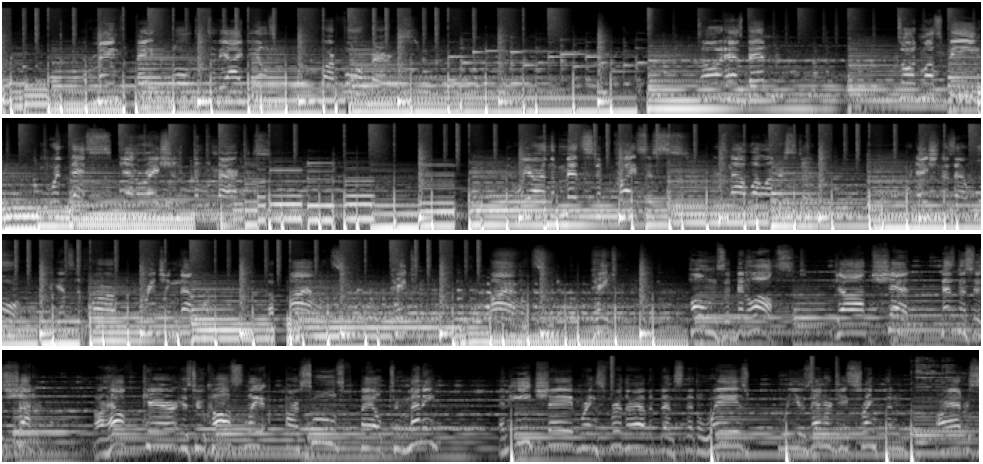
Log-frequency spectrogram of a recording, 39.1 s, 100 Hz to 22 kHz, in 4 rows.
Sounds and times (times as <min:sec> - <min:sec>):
Music: 0:00.0 - 0:39.1
Male speech, man speaking: 0:00.8 - 0:04.2, 0:07.0 - 0:07.8, 0:09.0 - 0:12.5, 0:14.9 - 0:18.0, 0:18.8 - 0:23.8, 0:24.4 - 0:25.8, 0:26.5 - 0:39.1.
